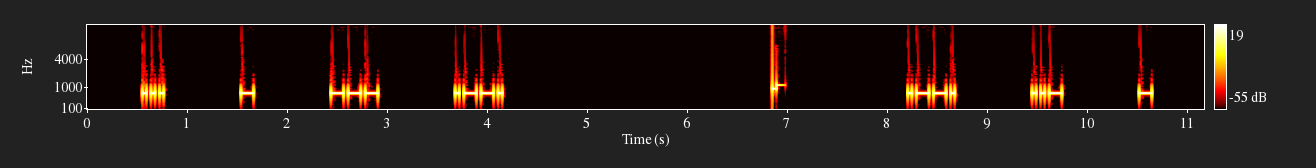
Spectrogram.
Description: Morse code, heard as a keyed tone, about 28 wpm, spaced as for 10 wpm, 700 Hz. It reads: STOP PUT
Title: 6x Character Spacing - Top 500 Words - 28wpm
